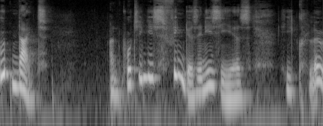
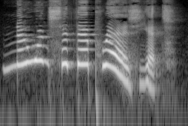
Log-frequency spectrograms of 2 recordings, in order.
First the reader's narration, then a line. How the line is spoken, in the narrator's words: squeaked Bat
